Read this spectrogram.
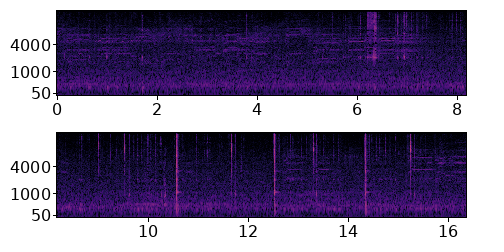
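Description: Small tools click and tap against a hard surface close by.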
